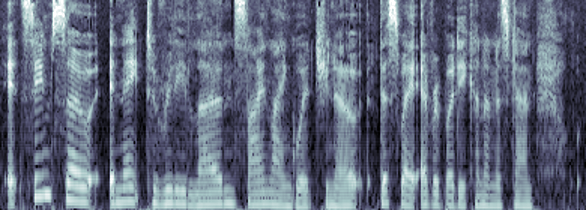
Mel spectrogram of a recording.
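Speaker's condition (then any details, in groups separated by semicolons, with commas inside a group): No condition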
